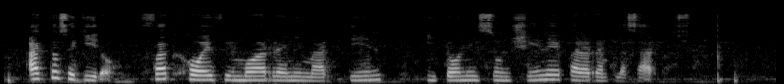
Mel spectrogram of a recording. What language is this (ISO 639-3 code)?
spa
